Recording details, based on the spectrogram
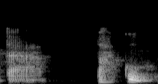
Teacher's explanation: misalnya ketika kita menyebutkan tetap paku ya Saudara akan besar rasakan udara terhambat sempurna kemudian terlepaskan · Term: hambat eksplosif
